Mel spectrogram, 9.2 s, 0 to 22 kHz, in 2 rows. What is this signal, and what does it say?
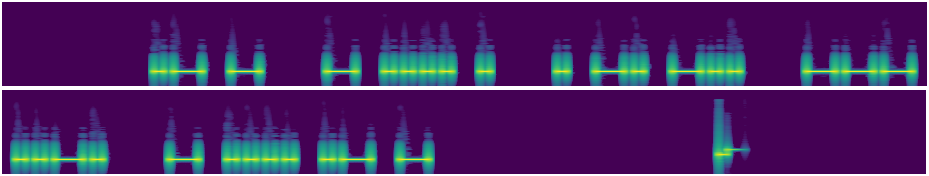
Morse code, heard as a keyed tone, about 25 wpm, 700 Hz. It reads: AT THE END OF THAT
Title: Sets of 5 Words Encore2 25wpm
